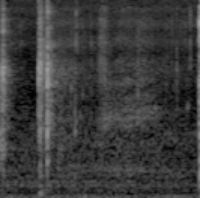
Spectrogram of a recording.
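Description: Near silence, with a few faint computer keyboard clicks in the first second.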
